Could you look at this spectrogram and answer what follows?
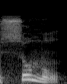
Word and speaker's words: saumon: Le thon, la dorade, la morue, final E not pronounced, le saumon, O-N, remember, nasal in your nose, saumon, le bar, le merlan, la raie, la sardine, l'aigle fin, la limande sole.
